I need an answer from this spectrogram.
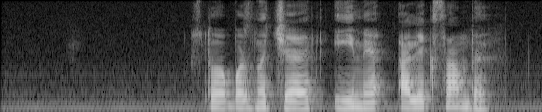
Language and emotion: Russian, positive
